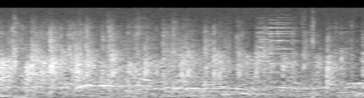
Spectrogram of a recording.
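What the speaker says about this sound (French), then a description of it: "Et je vous prie de l'acclamer." Crowd applause at a launch event: steady, dense clapping from an audience that carries on throughout, fairly distant and low in level.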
